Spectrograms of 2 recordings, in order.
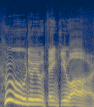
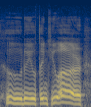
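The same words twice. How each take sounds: First: It sounds powerful and commanding, like a wizard. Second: It sounds meek and timid, like a goblin.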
